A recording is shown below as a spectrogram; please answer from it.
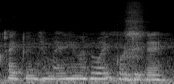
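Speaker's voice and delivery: soft, fast, relieved little thought; quiet mock inner voice. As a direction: murmur it to yourself, quickly pleased. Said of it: "Every day I'm like".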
